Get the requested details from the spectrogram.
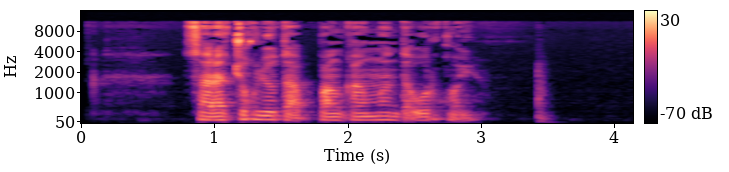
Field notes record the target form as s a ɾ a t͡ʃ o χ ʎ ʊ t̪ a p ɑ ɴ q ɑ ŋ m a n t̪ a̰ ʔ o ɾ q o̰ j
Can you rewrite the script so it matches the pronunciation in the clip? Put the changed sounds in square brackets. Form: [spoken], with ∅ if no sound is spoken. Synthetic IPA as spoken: s a ɾ a t͡ʃ o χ ʎ ʊ t̪ a p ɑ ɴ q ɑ ŋ m a n t̪ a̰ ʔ o ɾ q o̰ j

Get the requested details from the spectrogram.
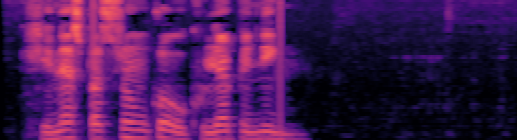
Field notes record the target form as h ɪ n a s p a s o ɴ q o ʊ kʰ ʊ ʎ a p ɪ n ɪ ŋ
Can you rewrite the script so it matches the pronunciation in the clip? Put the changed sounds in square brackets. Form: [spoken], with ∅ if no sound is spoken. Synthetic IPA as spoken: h ɪ n a s p a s o ɴ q o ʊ kʰ ʊ ʎ a p ɪ n ɪ ŋ

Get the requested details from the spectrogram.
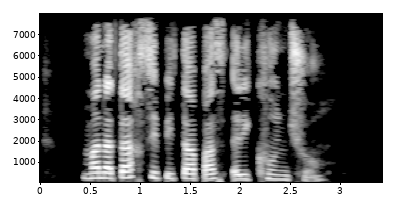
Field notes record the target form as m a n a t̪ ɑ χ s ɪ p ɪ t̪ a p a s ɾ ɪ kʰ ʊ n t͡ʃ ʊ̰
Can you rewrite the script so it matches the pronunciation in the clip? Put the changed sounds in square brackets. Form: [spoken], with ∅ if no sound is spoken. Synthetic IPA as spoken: m a n a t̪ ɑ χ s ɪ p ɪ t̪ a p a s ɾ ɪ kʰ ʊ n t͡ʃ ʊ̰

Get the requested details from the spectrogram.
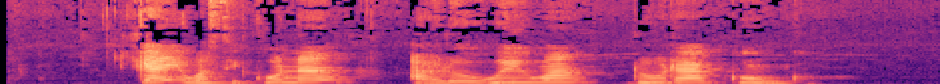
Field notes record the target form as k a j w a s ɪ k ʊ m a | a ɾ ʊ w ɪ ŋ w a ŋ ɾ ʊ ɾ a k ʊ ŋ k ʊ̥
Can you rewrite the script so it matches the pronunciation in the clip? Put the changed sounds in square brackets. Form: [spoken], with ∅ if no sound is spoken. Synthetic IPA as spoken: k a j w a s ɪ k ʊ [n] a | a ɾ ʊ w ɪ [∅] w a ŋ ɾ ʊ ɾ a k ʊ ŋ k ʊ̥

